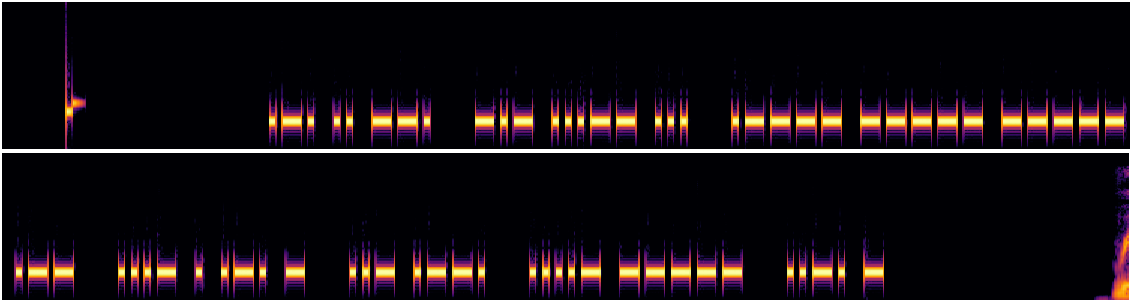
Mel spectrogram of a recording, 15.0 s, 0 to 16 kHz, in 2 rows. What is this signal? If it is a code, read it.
Morse code, heard as a keyed tone, about 28 wpm, 700 Hz. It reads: RIG K3S 100W VERT UP 40 FT
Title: K1USN SST QSO Practice 28wpm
